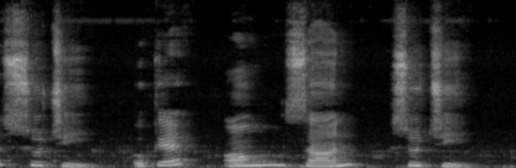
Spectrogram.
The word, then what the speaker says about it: Suu Kyi: Okay, spelling AUNG, Aung San, SAN, then SUUKYI. So KYI means pronunciation like this key dot, but no. So pronunciation Suu Kyi.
